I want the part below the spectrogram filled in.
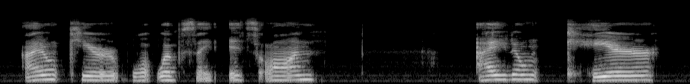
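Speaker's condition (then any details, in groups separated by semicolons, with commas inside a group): Cerebral palsy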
